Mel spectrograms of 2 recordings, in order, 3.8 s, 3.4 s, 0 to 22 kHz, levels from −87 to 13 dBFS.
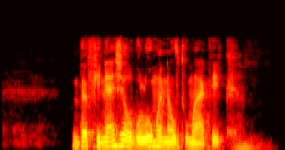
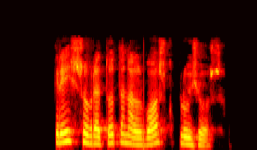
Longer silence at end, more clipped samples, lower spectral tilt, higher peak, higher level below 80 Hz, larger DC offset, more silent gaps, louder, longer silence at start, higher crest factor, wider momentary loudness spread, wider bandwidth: about the same, 0.45 s vs 0.5 s; neither; first, -6.5 dB/octave vs -5 dB/octave; about the same, -2 dBFS vs -2 dBFS; first, -52 dBFS vs -60 dBFS; neither; second, none vs 2.33-2.39 s; about the same, -15 LUFS vs -17 LUFS; first, 0.95 s vs 0.75 s; about the same, 14 dB vs 16 dB; first, 19 LU vs 8 LU; about the same, 7.8 kHz vs 8 kHz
